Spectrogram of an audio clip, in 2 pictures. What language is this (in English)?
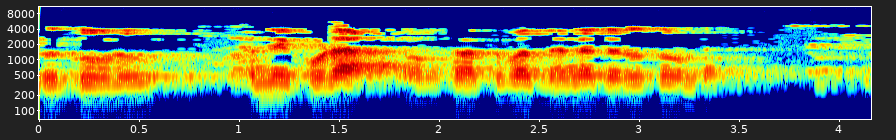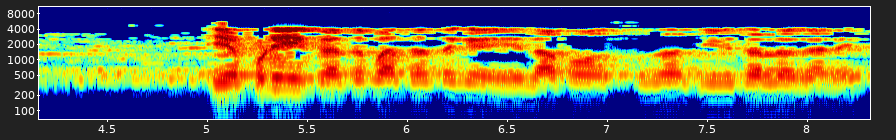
Telugu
